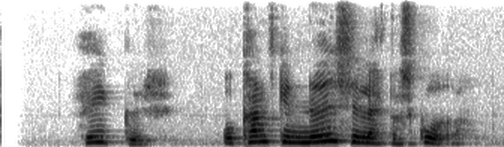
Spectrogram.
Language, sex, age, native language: Icelandic, female, 11, Icelandic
